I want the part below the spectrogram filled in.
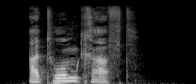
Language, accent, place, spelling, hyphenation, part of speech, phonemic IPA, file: German, Germany, Berlin, Atomkraft, Atom‧kraft, noun, /aˈtoːmkʁaft/, De-Atomkraft.ogg
- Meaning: nuclear power (power from nuclear reactions)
